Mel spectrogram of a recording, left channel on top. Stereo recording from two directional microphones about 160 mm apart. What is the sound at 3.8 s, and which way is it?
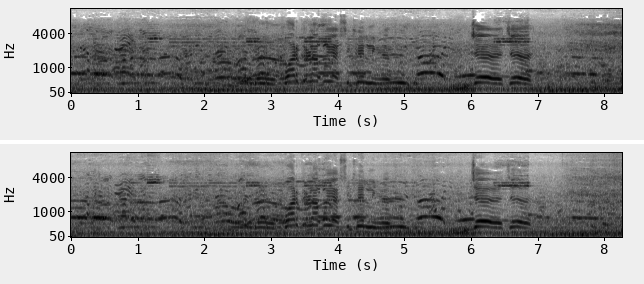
Speech, 25° right (ahead or behind).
